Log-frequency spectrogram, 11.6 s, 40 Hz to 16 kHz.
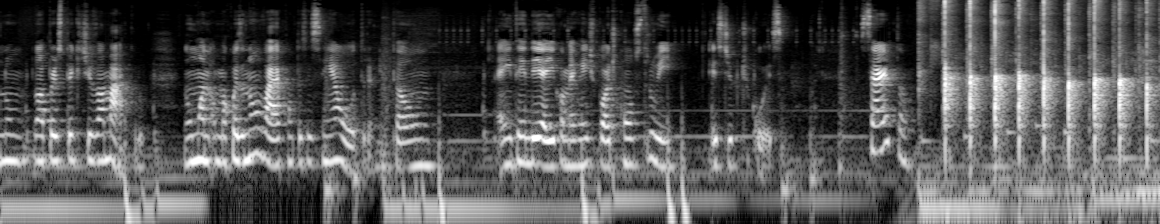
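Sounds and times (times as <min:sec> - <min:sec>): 
speech: 0:00.4 - 0:08.0, 0:08.7 - 0:09.7
single person clapping: 0:09.2 - 0:11.5.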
